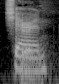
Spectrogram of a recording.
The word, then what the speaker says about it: Sharon: Kelsey, and how do I say your last name? Is it just like Sharon, like the first name Sharon, or is that it? – Sharon. – Good.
